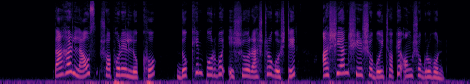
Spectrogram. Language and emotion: Bengali, neutral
